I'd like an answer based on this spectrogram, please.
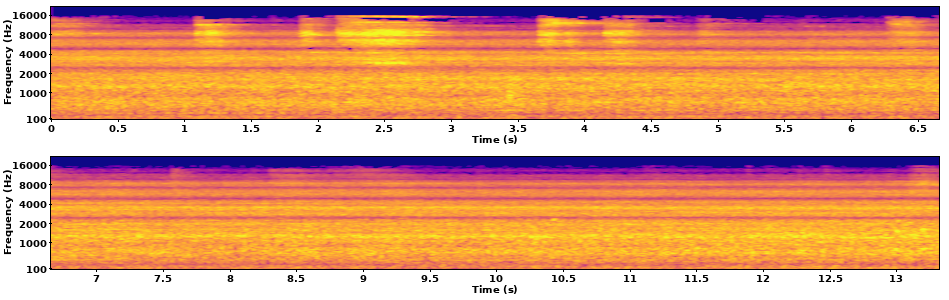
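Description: Freight train wagons carrying tank containers and intermodal containers rolling past with a steady rumble of wheels on rail. Brief high-pitched wheel screeches come several times in the first few seconds, the loudest about two and a half seconds in.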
